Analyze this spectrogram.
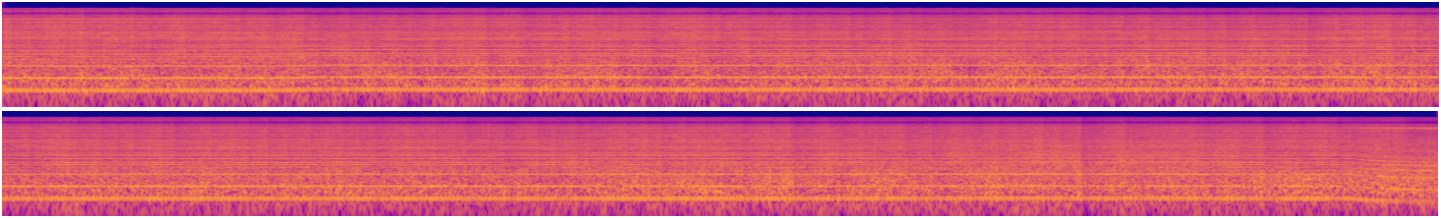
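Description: Motor and propeller of an FPV flying-wing model plane, recorded on board in flight: a steady whine that steps up slightly in pitch about three seconds in and drops lower near the end.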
